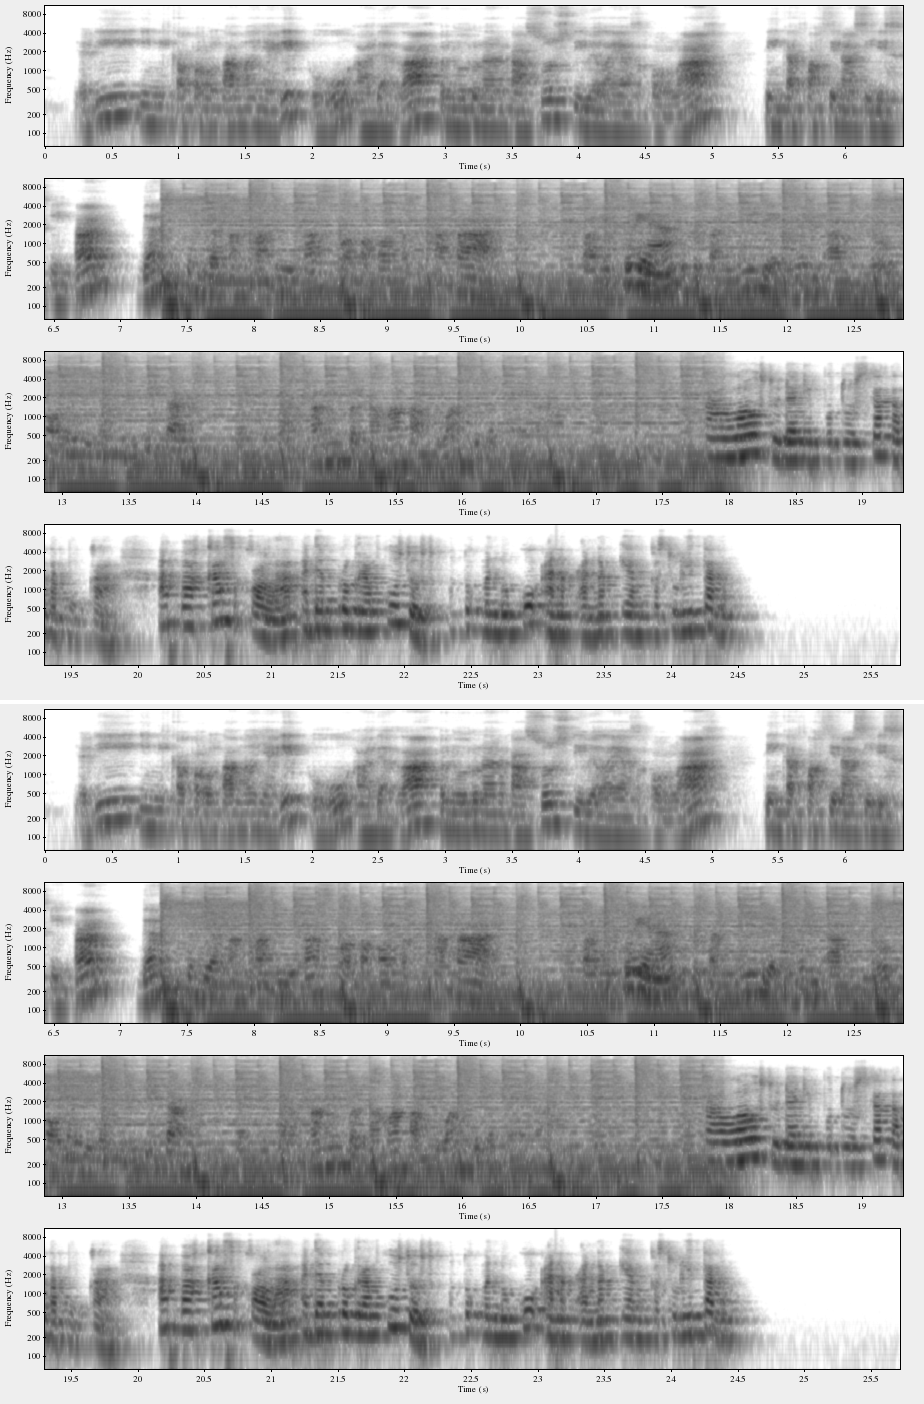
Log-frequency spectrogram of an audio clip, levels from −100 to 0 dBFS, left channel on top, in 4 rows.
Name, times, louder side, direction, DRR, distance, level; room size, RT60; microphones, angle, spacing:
voice 1, 0.3-5.0 5.4-9.9 10.5-11.0 11.3-14.0 14.3-16.6, right 2 dB, 90° right, -5 dB, 4.2 m, -33 dB
sound 1, 7.3-18.0, equal, 55° right, 2.4 m, -30 dB
voice 2, 10.8-11.2 17.8-19.2 19.6-22.2 22.6-24.4, equal, 30° right, 1 dB, 3.2 m, -26 dB
11.5 x 7.0 x 4.8 m, 0.32 s
head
